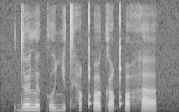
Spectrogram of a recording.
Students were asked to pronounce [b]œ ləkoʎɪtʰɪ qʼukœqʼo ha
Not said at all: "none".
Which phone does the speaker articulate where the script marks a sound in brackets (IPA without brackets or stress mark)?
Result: d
